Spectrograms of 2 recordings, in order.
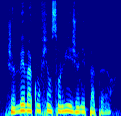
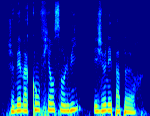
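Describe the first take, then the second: The two takes are said the same way.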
